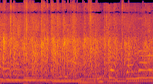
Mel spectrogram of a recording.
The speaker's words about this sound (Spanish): Un aplauso para ella.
